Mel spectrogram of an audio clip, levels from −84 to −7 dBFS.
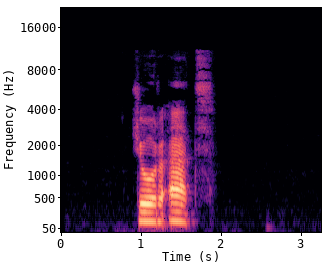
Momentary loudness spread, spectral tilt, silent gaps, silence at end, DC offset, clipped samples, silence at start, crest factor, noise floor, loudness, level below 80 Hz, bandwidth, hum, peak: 19 LU; -6 dB/octave; none; 1.4 s; under 0.1%; under 0.1%; 0.9 s; 20 dB; -71 dBFS; -17 LUFS; -56 dBFS; 11.5 kHz; none; -2 dBFS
